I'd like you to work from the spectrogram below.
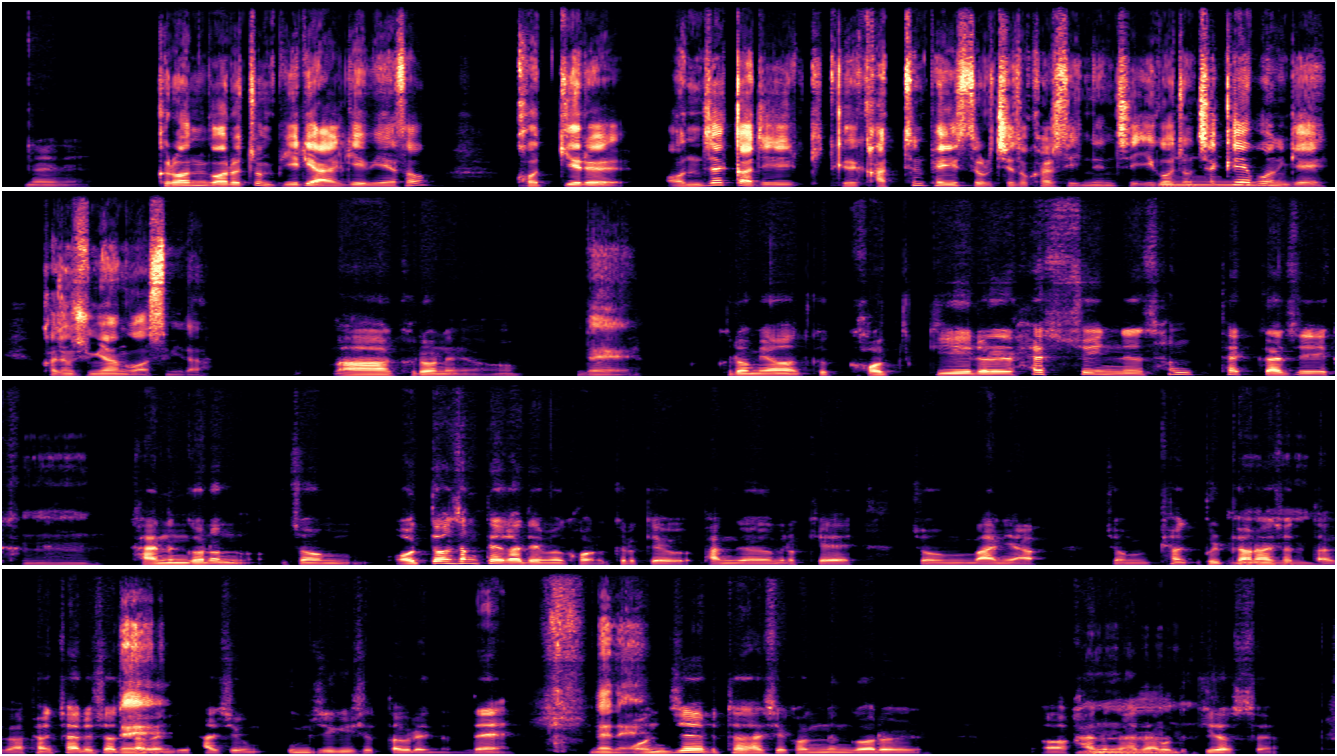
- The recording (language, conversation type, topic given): Korean, podcast, 회복 중 운동은 어떤 식으로 시작하는 게 좋을까요?
- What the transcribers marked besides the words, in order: other background noise; tapping; sniff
